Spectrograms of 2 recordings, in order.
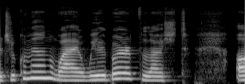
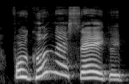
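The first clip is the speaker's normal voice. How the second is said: higher, louder outburst; bellowed; 6 semitones higher, 4 dB louder than usual. A narrator's reading. Soaked Zuckerman bellows at Lurby, loud and raised. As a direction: bellow it out, drenched. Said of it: "bellowed Mister Zuckerman".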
